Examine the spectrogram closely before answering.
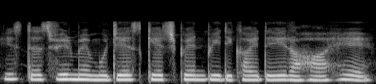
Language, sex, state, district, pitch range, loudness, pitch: Hindi, female, Arunachal Pradesh, Papum Pare, 205-220 Hz, -14 LUFS, 215 Hz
